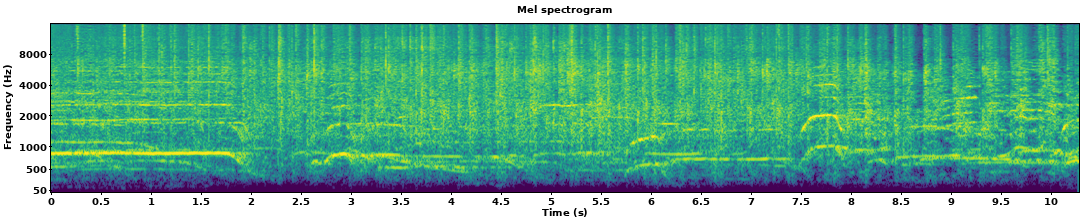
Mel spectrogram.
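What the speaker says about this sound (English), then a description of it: "we cheer at Cedar Rapids Fashion Month shows. We make noise, we clap and stomp and snap" Audience at a Cedar Rapids Fashion Month solo fashion show cheering, whooping and clapping loudly throughout, with sustained applause and high excited voices rising and falling close by.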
